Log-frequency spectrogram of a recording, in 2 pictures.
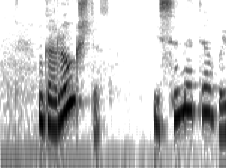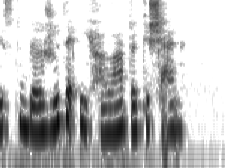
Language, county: Lithuanian, Kaunas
